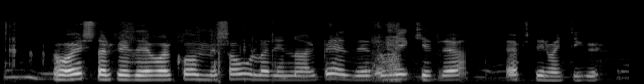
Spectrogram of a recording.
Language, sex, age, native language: Icelandic, male, 12, Icelandic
